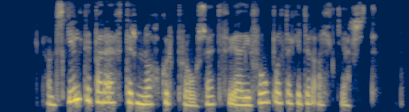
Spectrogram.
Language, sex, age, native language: Icelandic, female, 40-49, Icelandic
